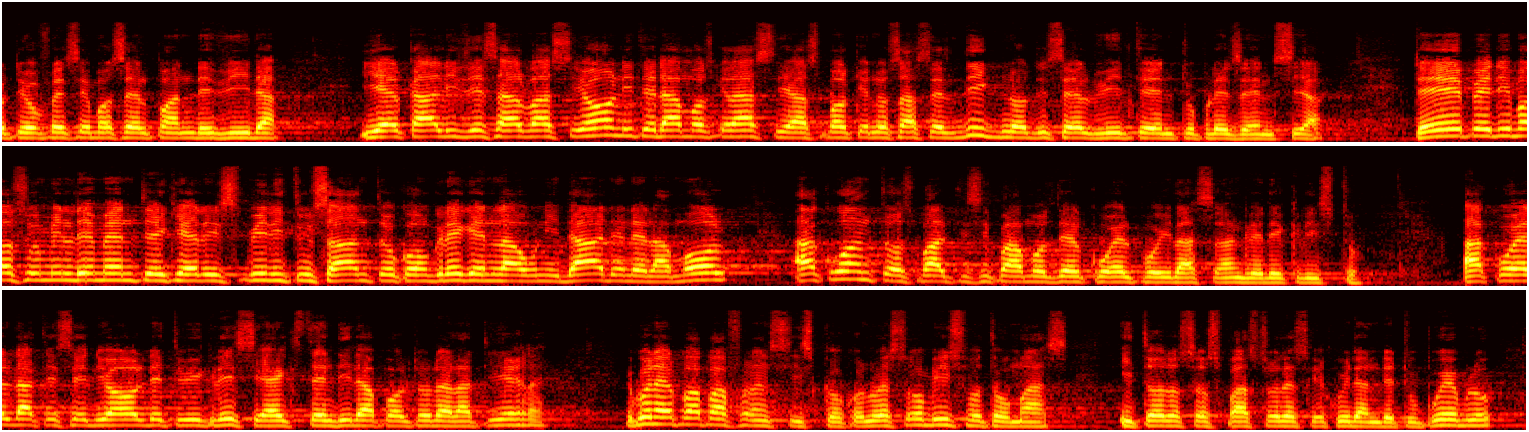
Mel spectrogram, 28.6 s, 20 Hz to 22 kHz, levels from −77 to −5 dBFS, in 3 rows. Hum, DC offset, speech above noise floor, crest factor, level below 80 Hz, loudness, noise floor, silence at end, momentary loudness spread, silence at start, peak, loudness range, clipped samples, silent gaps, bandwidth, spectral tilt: none; under 0.1%; 31 dB; 18 dB; -66 dBFS; -22 LUFS; -53 dBFS; 0 s; 7 LU; 0 s; -4 dBFS; 2 LU; under 0.1%; none; 12.5 kHz; -6 dB/octave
